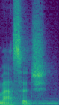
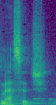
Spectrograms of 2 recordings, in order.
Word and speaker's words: message: The ending is soft. It is not message, it is message.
